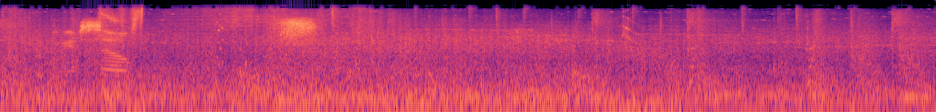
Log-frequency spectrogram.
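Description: Fighting game characters land quick punching and smashing hits.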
